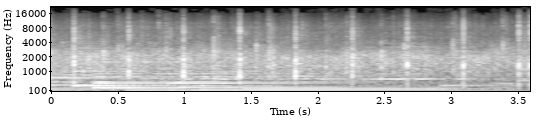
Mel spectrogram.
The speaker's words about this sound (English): Come on, somebody clap your hands and give God a shout of praise. Alguien aplaude sus manos y levante su voz.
